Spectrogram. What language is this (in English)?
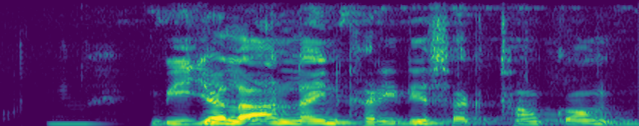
Chhattisgarhi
